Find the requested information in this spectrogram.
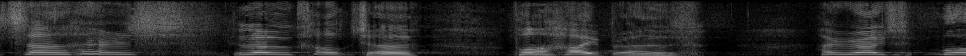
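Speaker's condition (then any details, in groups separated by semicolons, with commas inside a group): Huntington's disease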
